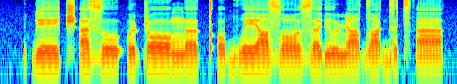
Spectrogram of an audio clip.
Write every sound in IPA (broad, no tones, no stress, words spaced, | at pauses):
ɓeːt͡ʃʼa zoːʔoʈɔːŋɐː kʼɔbweːzˤoː zɐɾʲuɳeː dˤeːɡɘt͡sʼa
